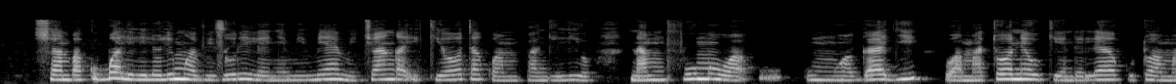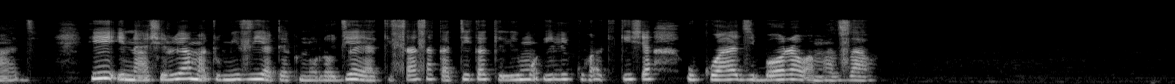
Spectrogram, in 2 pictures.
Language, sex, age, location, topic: Swahili, female, 36-49, Nairobi, agriculture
